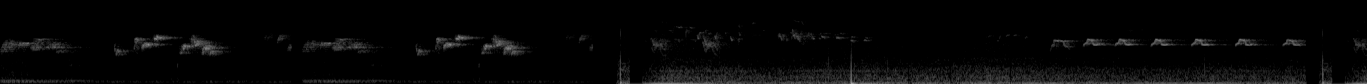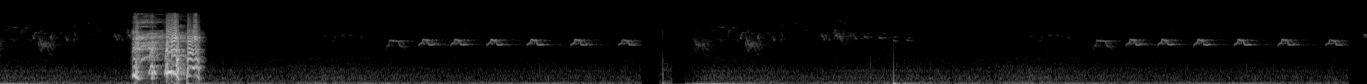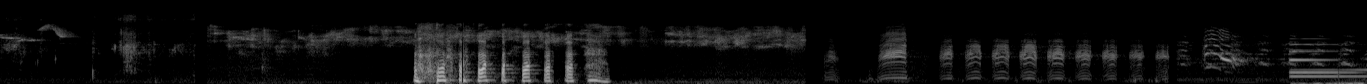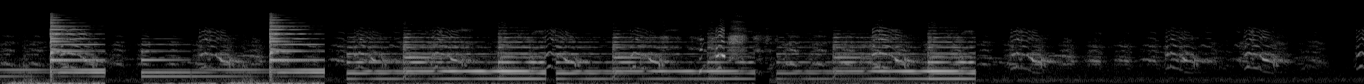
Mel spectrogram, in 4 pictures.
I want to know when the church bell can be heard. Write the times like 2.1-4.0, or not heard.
40.2-50.8.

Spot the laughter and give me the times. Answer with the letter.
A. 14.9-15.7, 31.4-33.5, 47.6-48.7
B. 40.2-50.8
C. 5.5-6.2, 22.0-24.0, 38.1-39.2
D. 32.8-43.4
A.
